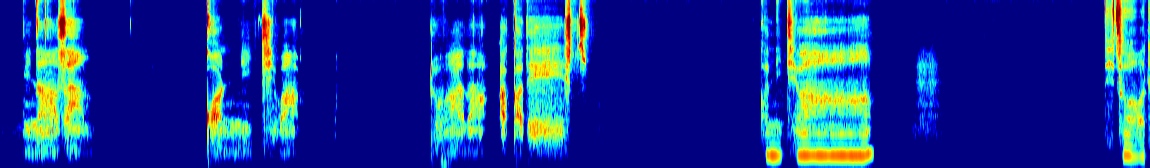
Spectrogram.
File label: free talk; フリートーク; 【純愛レイプ】乱暴えっちに憧れる地味子ちゃんが地声のウィスパーボイスでこっそりしつこくお仕置きおねだりしてくるあまあま青春日誌♪【KU100】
